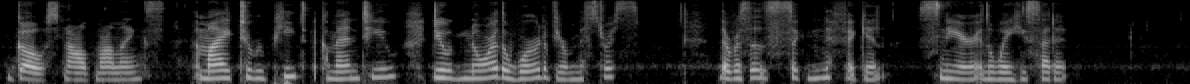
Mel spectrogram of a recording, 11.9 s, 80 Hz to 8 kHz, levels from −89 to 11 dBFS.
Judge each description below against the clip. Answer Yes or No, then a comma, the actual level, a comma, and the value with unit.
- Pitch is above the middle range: Yes, high, 220 Hz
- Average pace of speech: Yes, average, 150 wpm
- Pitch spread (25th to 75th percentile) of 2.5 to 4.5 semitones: Yes, average, 3.2 semitones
